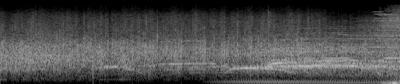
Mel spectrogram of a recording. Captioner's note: audience cheering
